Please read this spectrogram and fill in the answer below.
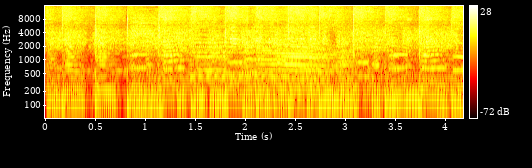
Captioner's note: honking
